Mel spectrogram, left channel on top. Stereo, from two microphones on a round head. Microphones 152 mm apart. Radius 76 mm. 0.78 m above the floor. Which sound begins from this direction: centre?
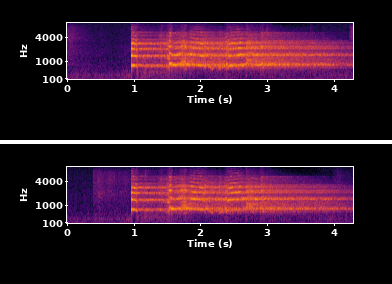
A scream, at 1.0 s.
